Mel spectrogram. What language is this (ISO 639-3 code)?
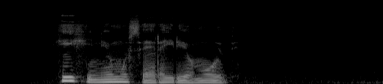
kik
